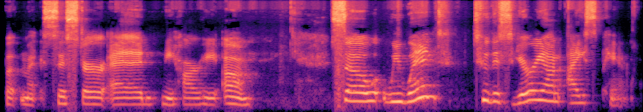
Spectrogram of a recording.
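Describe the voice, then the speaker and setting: A young woman casually telling convention stories to the camera, chatty and excitable, acting out what people said. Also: medium pitch, takes it slowly, slight background noise. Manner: chatty, excitable, acts out quotes in different voices. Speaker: vlogger. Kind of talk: casual storytelling vlog.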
